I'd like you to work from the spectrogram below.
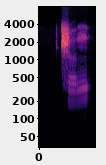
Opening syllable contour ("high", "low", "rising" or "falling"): rising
